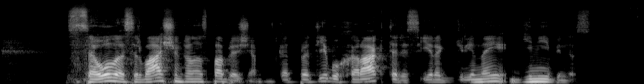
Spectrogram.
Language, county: Lithuanian, Alytus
